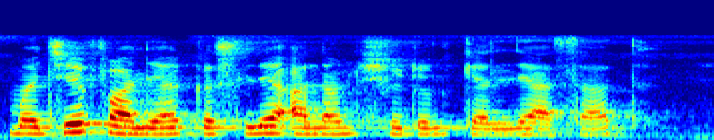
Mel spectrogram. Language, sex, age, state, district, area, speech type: Goan Konkani, female, 18-30, Goa, Salcete, rural, read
